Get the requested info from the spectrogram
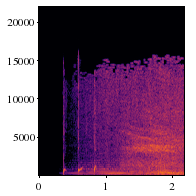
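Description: Intro jingle sound effects: three quick plops about a quarter second apart, each a little higher in pitch than the last, then a rising swell as the music builds.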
